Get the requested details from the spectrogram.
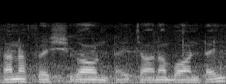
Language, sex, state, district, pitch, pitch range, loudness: Telugu, male, Andhra Pradesh, Sri Satya Sai, 110 Hz, 105-115 Hz, -17 LUFS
